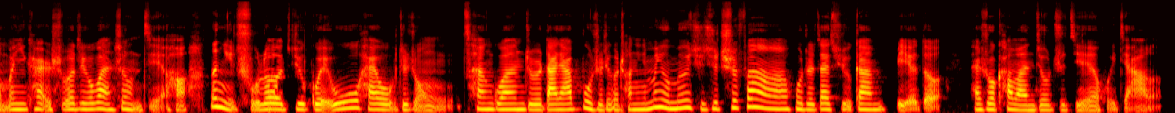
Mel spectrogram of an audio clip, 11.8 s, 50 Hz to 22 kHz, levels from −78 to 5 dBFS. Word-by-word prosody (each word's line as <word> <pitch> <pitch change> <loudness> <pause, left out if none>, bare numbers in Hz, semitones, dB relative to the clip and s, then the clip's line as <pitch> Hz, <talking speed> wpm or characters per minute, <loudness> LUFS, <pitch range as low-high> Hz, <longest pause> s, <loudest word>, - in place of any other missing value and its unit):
我 - - -3
们 195 - -1
一 195 - +1
开 205 +1 0
始 - - -2
说 - - -1
这 205 0 -1
个 200 - +1
万 210 -3 +2
圣 200 +2 -2
节 - - -8
哈。 - - -2 0.2
那 290 - +4
你 235 -8 +2
除 - - -2
了 200 0 +4
去 195 +1 -3
鬼 190 0 +1
屋， 225 +6 +2
还 200 -5 +1
有 190 -1 +2
这 185 - -2
种 160 -3 -5 0.2
参 205 -1 0
观， 200 0 +3
就 185 -1 0
是 185 - +2
大 185 0 +6
家 190 +1 +4
布 215 +3 -1
置 180 -2 -3
这 185 - -3
个 180 - -2
场 190 - -3
景， 195 - 0
你 - - +1
们 260 +6 +2
有 250 -4 +2
没 225 +1 +2
有 255 - +2
一 255 - +1
起 200 - -7
去 220 +3 -3
吃 250 +5 0
饭 280 +3 +3
啊？ 215 -4 +3
或 205 0 -2
者 190 0 0
再 200 +1 +2
去 195 0 -6
干 195 0 +2
别 390 +5 -1
的？ - - -2 0.3
还 195 - -1
说 195 0 +2
看 200 0 +1
完 175 -1 +2
就 175 +1 -3
直 175 0 -8
接 - - -4
回 - - -7
家 - - -3
了？ - - -11
200 Hz, 320 characters per minute, -23 LUFS, 190-215 Hz, 0.3 s, 大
